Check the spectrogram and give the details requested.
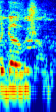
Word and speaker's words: agoge: anything wrong with the Gogi I really don't yeah it's actually pronounced a ghost what pronounced a ghost everyone everyone calls it Gogi because we're you know Alabama and Tennessee but it's hot it's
